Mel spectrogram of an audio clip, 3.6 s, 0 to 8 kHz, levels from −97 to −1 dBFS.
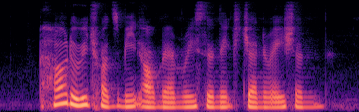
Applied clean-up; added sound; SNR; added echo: none; none; none; none.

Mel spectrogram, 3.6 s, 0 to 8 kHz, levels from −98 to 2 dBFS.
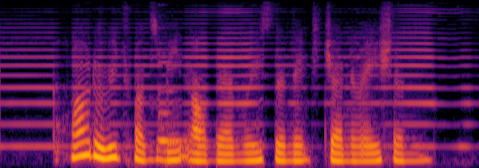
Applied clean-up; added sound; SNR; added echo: neural mask model RNNoise.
